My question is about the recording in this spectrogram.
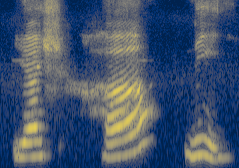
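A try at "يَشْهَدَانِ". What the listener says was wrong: Cuba tengok. Ejaan asal tu ada huruf dal. Dalam bacaan tak bunyi dal pun.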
